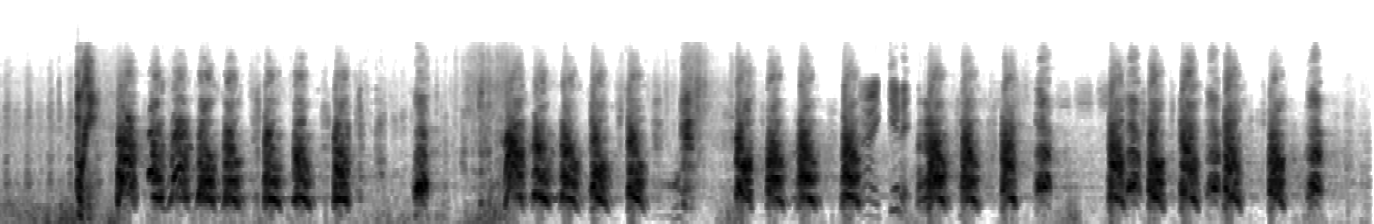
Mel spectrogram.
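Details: Two dogs on a trail go wild at a tree where chipmunks are believed to be holed up, their second outburst there; rapid, insistent barks roughly every half second, nearly continuous across the stretch with brief gaps.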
